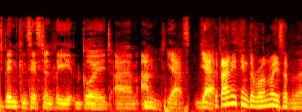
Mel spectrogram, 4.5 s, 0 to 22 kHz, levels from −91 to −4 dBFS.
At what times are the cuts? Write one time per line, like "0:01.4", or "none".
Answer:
0:02.8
